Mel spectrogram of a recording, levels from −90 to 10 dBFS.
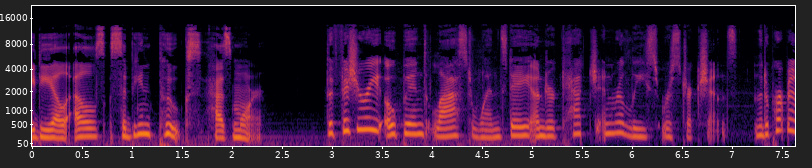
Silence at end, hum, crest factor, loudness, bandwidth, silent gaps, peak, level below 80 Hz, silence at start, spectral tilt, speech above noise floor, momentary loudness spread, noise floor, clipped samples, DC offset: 0 s; none; 18 dB; -27 LUFS; 13.5 kHz; none; -10 dBFS; -58 dBFS; 0 s; -4.5 dB/octave; 34 dB; 10 LU; -60 dBFS; under 0.1%; under 0.1%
